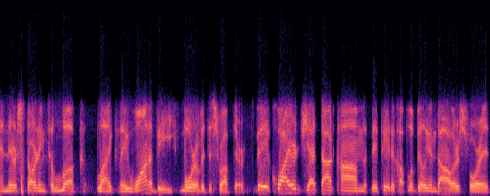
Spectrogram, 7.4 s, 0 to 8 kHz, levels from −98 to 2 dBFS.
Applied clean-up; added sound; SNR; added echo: none; none; none; none.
